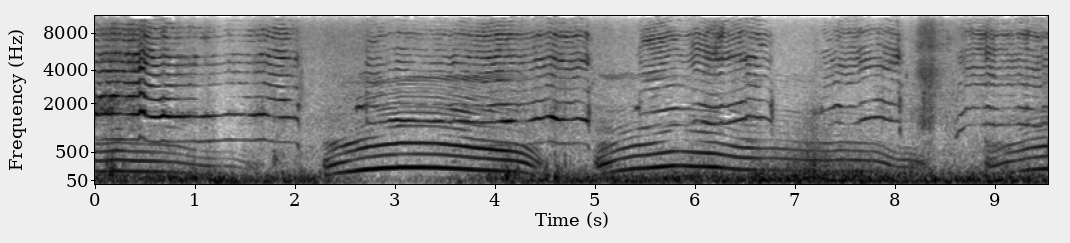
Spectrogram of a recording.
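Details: At a very active spotted hyena den on a sunrise safari drive at 7:15 AM on October 20, 2017, in the Sabi Sand area of South Africa, hyenas greeting each other trade drawn-out, arching moans with thinner, higher squeals.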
